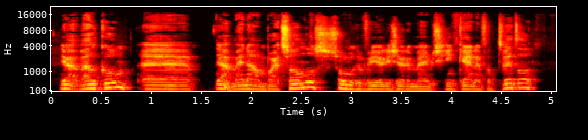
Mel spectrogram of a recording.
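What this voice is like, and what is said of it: Nijmegen regional Dutch accent. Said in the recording (Dutch): “kom uit Nijmegen, zoals je hoort ... Je zegt dat je hoort het ... direct een accent.”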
